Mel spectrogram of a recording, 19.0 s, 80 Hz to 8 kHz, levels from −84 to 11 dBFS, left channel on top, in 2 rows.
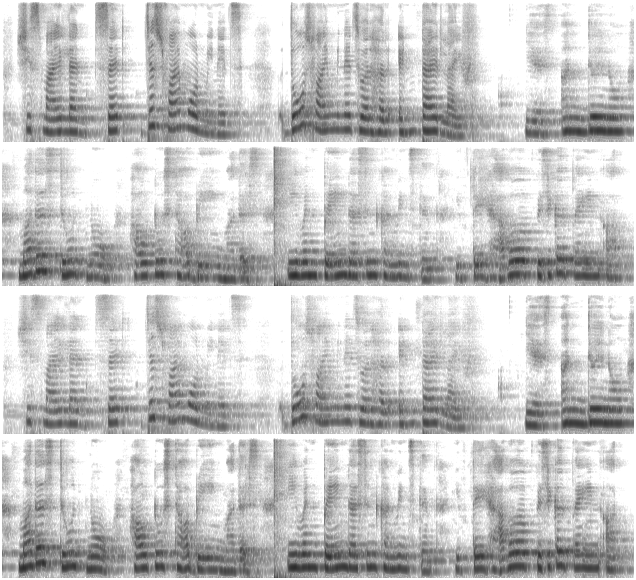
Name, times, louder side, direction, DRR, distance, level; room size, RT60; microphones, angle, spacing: voice 1, 0.2-1.8 2.2-3.6 4.1-7.1, left 4 dB, 60° left, 9 dB, 0.7 m, -22 dB
voice 2, 7.8-11.1 11.4-16.0 16.3-18.7, right 2 dB, 40° right, 7 dB, 0.6 m, -17 dB
sound 1, 11.8-18.1, equal, 5° left, 1.0 m, -38 dB
18.5 x 8.0 x 2.4 m, 1.4 s
head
